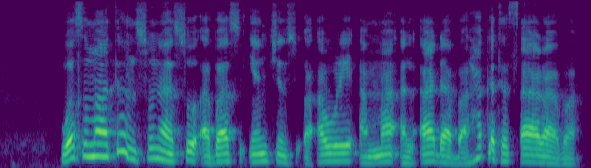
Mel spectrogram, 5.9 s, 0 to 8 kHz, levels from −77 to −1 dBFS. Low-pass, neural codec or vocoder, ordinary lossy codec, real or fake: none; codec, 16 kHz, 8 kbps, FreqCodec, smaller model; none; fake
